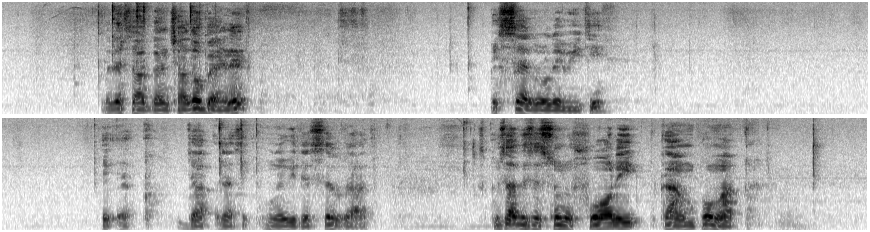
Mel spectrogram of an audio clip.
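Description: A man speaks calmly close by, in short bursts with pauses.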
